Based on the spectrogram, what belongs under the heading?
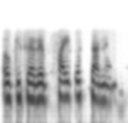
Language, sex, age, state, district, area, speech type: Telugu, female, 60+, Andhra Pradesh, Visakhapatnam, urban, conversation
